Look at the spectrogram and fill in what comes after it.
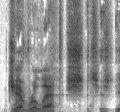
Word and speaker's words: Chevrolet: That's right, and people will love a Chevy more than they will love a, how do you pronounce this? Chevrolet? – Yeah, and that's just some old French.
